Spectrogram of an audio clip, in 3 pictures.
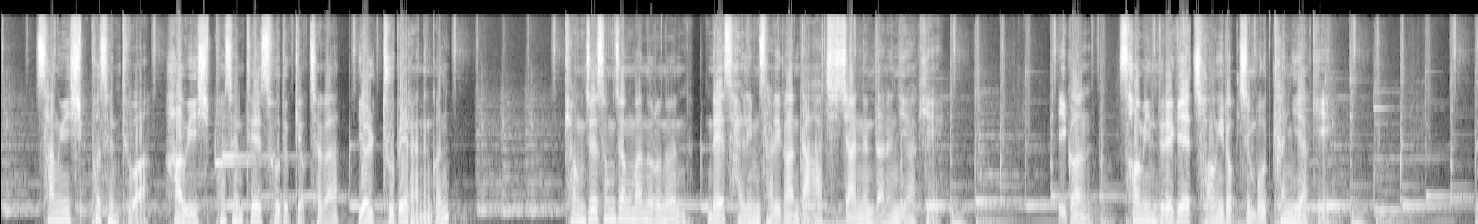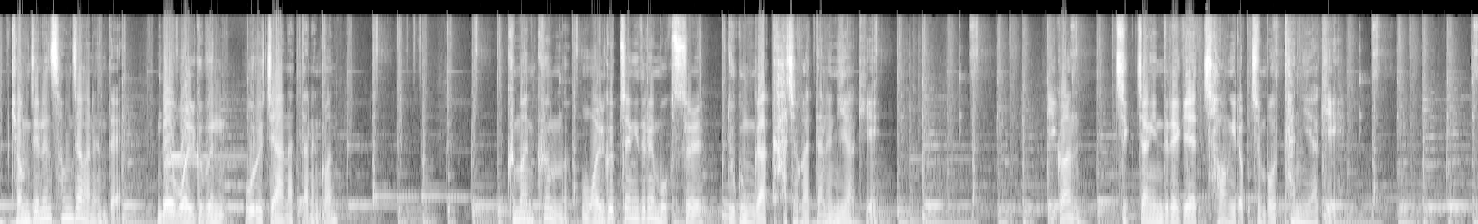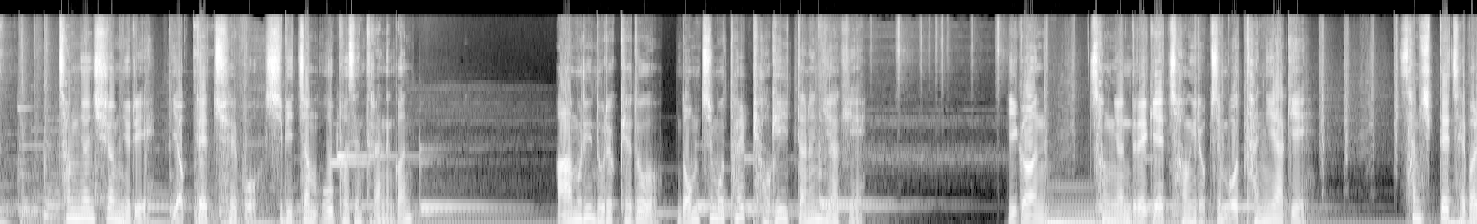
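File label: Korean, male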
